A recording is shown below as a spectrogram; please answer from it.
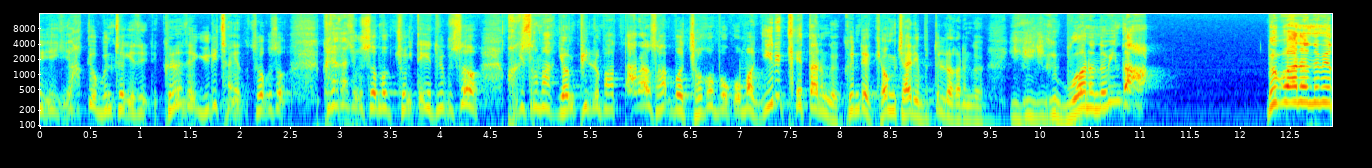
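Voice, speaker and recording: A male pastor preaching an emotional sermon, swinging between loud exhortation and hushed, quiet passages. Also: high voice, vocal fry, slightly rough. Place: church sanctuary.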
